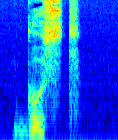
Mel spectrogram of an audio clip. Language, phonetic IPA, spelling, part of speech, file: Polish, [ɡust], gust, noun, Pl-gust.ogg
